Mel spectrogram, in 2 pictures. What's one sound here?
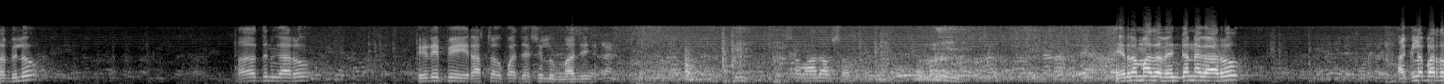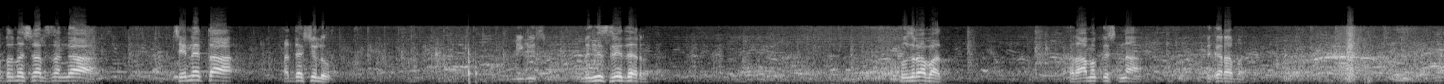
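A crowd of men chatters and calls out nearby.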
